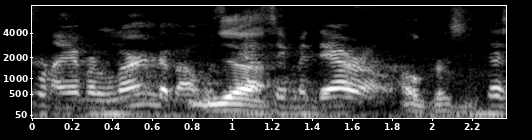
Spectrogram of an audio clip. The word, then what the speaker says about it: Casa Madero: Casa Madero. okay. Did I say it right? Casa Yeah, Madero? Casa Madero, yeah.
